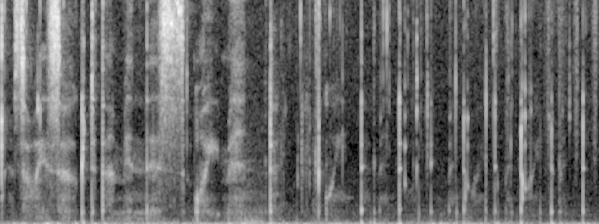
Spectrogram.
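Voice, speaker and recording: Someone whispers at a very slow pace. Noticeable background noise sits behind the voice. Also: woman. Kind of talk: ASMR whisper ramble. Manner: whispered.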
